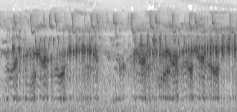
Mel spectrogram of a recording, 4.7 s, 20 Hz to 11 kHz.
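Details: Early-morning frog concert at 4 a.m., 23 June 2019: continuous rattling croaks merge into a steady chorus, while several birds chirp and twitter above it throughout.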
